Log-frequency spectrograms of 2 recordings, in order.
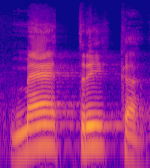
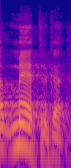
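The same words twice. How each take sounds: First: "Métrica" syllable by syllable, MÉ-TRI-CA, very slow; dividido em sílabas. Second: Said in the usual way. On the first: Shown as a demonstration. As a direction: spell out "Métrica" in three separate, drawn-out syllables. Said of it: "porque há sílabas métricas". ("Métrica" dito devagar, sílaba a sílaba: mé-tri-ca)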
